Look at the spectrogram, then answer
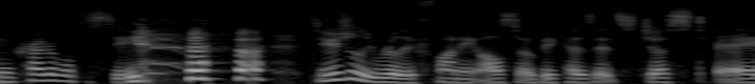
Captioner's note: laughter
